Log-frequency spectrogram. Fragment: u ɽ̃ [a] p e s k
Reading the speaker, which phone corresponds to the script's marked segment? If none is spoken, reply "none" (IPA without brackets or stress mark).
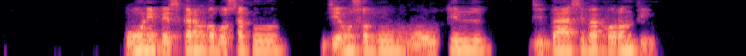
i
